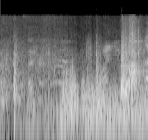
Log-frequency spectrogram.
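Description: A handgun fired, a sharp crack with a short ring-out near the end, and a fainter crack just after the start.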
